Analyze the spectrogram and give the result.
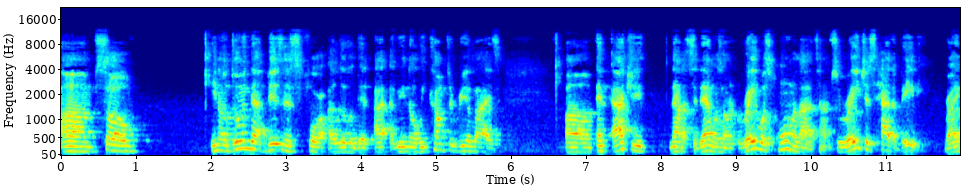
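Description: A man's fairly high-pitched, unremarkable speaking voice, moderate in pace, with ordinary pitch variation. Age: 30s. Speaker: media producer and entrepreneur. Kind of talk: casual interview.

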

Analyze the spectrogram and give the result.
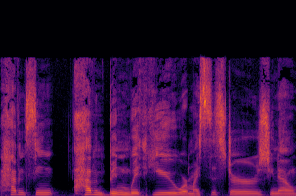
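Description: Here is a woman with an ordinary speaking voice at medium pitch. She talks at a moderate pace in a very clean recording with a silent background. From Staten Island, New York. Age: 40s. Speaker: recovering addict sharing her story. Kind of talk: interview testimony.

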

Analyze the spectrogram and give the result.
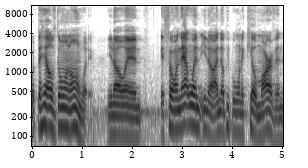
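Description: A man with an American accent has a plain, everyday voice at a medium pitch. He speaks at a fairly quick pace with ordinary pitch variation. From Los Angeles, US West Coast. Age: 40s. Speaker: sports podcast host. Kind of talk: casual chat.

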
